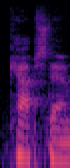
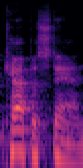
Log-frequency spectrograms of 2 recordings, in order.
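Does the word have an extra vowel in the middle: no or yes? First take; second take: no; yes. First: It is said with two syllables, no middle vowel. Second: It is said with an extra middle vowel sound. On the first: "Capstan without the I" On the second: "I've always pronounced it with the I"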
